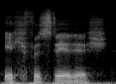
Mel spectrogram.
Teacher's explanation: The V sound in German is actually pronounced as F.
